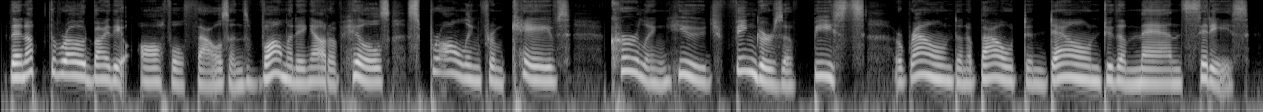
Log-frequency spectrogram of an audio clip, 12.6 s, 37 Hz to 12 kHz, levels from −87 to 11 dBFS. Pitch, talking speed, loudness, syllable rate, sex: 200 Hz, 140 wpm, -18 LUFS, 3.6 syllables/s, female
